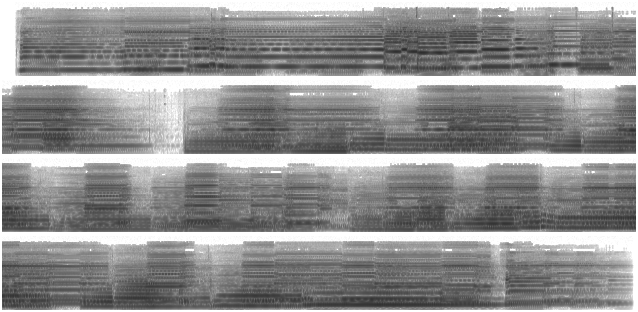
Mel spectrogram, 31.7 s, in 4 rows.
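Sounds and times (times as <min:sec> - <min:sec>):
waltz music: 0:00.2 - 0:31.6.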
